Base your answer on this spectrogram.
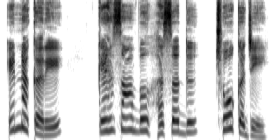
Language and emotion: Sindhi, neutral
